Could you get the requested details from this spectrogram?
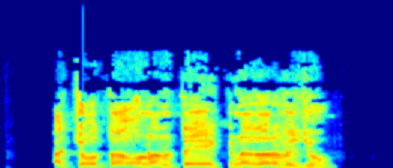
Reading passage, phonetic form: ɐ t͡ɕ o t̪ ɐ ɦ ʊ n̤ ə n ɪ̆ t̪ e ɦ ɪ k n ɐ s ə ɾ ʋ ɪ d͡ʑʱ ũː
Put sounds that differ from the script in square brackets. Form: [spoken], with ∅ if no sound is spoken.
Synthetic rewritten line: ɐ t͡ɕ o t̪ ɐ [∅] ʊ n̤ ə n ɪ̆ t̪ e ɦ ɪ k n ɐ [z] ə ɾ ʋ ɪ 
